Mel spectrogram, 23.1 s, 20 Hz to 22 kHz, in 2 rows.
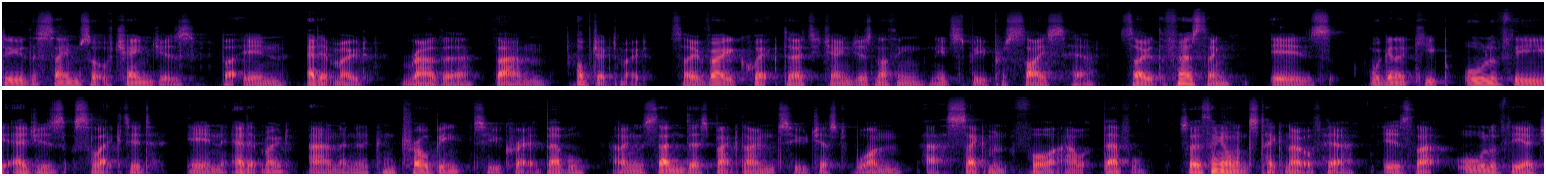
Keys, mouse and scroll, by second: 0.3-1.3 alt+middle drag, 1.3 s, 2.7 s, 6.3-6.7 alt+middle drag, 6.7-7.5 scroll down 1, 7.5-8.3 alt+middle drag, 8.3 Tab, 10.1 Tab, 10.1-12.7 scroll up 3, 12.7-14.7 middle drag, 14.7 ctrl+b, 20.3-21.6 scroll up 1, 21.6 alt+middle drag, 21.9-23.0 scroll up 1, 23.0-23.1 alt+middle drag.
